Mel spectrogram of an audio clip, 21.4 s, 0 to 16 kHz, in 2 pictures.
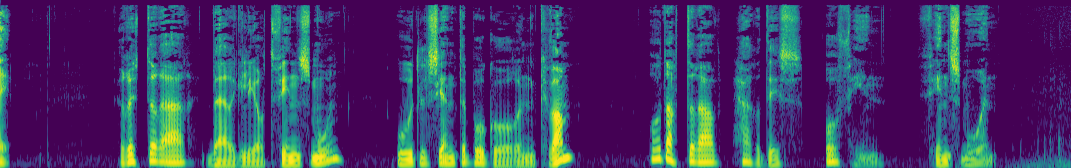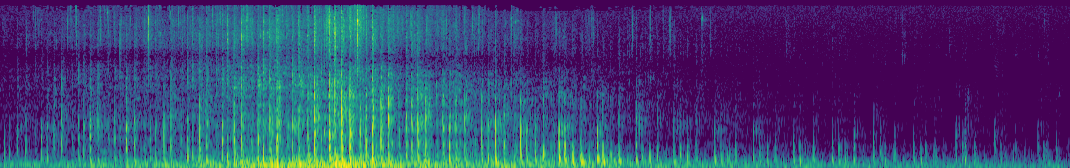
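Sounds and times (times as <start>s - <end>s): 
speech: 1.2s - 5.8s, 6.5s - 10.0s
hooves of a ridden horse galloping across a farm field: 10.2s - 21.4s.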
